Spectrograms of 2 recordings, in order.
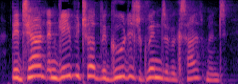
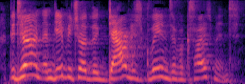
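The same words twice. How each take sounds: First: Ghoulish said as GOO-lish; corrected ghoulish. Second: Ghoulish said as GOW-lish; ghoulish misread. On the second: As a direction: ghoulish with the vowel of cow. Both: Real, not acted. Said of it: "Ghoulish grins, not ghoulish grins".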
